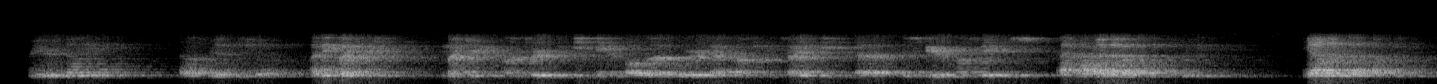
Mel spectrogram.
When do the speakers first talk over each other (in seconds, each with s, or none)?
none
